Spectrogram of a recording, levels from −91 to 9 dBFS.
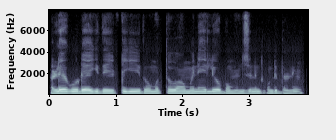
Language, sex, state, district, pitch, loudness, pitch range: Kannada, male, Karnataka, Koppal, 150 Hz, -15 LUFS, 150-155 Hz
